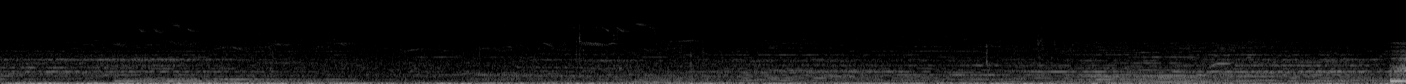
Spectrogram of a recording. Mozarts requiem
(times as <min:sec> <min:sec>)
0:07.6 0:14.0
